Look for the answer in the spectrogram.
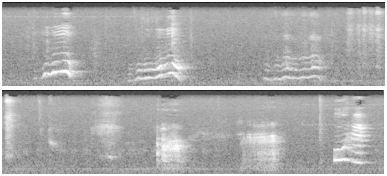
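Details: African grey parrot talking to the family dogs inside the house: a string of softer, bending harmonic syllables and mumbled speech-like phrases spaced every second or two, with breathy, hissy sounds between them.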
